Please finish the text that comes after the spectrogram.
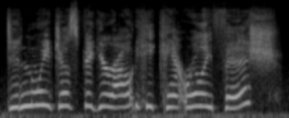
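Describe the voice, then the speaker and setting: A woman's voice: extremely high pitch, steady tone, measured pace, fairly bright tone. A woman voicing a blunt, childlike youngster in a video game. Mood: blunt, teasing.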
